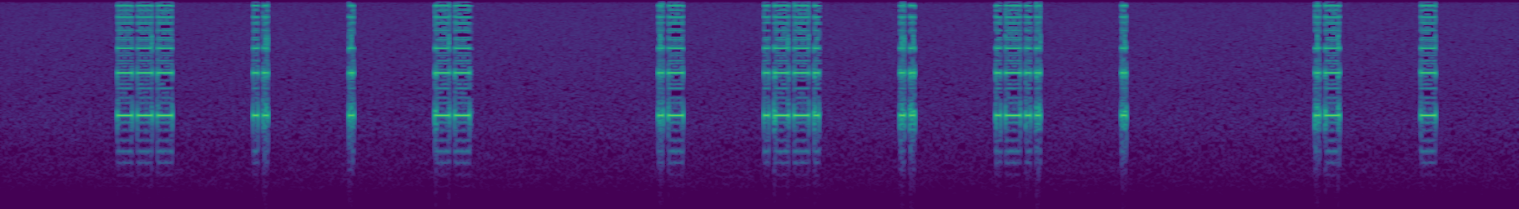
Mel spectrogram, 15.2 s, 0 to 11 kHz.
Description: Morse code (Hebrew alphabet), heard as electronic beeps, machine-sent, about 24 wpm, spaced as for 9 wpm, 1650 Hz. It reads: היום אפילו את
